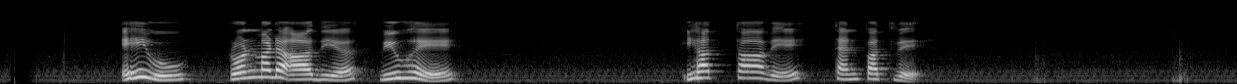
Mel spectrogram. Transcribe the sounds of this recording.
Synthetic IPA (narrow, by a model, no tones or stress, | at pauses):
eɦiʋu | ɾonmɐɖəaːd̪ijə | ʋiuɦəeː | ʔiɦat̪ːaːʋeː | t̪ænpat̪ʋḛː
